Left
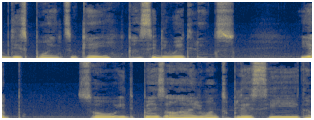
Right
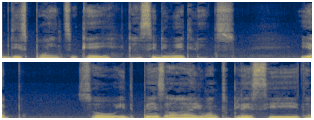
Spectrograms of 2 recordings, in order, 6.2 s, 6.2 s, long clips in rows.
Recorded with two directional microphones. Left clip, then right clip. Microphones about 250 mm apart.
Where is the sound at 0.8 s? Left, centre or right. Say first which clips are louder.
Left 1 dB; centre.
